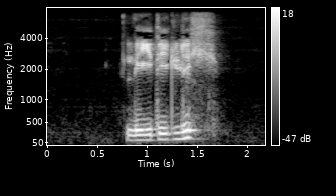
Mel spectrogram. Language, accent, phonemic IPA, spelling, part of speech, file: German, Austria, /ˈleːdɪklɪç/, lediglich, adverb, De-at-lediglich.ogg
- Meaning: merely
